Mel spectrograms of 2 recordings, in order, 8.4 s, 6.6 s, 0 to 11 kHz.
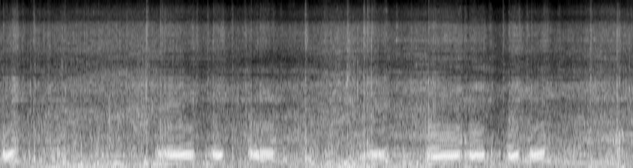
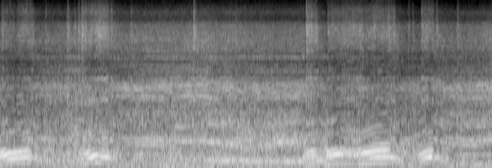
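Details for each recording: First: KTM TPI two-stroke after swapping the faulty crankcase pressure sensor with the identical ambient pressure sensor: sharp, clean throttle blips from steady idle with no stumble; crisp low-rpm response, sputtering and loading-up fixed. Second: KTM TPI two-stroke, warm 10 minutes into a ride, before swapping a faulty crankcase pressure sensor: blips unevenly and stumbles and sputters at low throttle, sounding cold and loaded up.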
